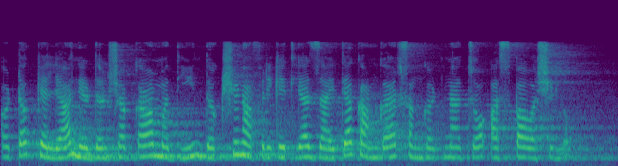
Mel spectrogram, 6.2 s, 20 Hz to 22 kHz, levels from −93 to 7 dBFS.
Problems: none marked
